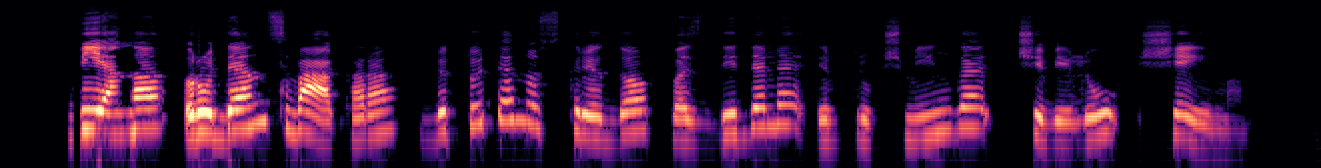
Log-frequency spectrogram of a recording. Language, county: Lithuanian, Klaipėda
